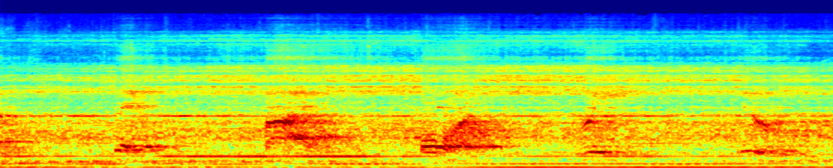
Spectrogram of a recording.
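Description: Marching band playing a slow, soft passage: held notes with pitched swells rising and falling about every second and a half.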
